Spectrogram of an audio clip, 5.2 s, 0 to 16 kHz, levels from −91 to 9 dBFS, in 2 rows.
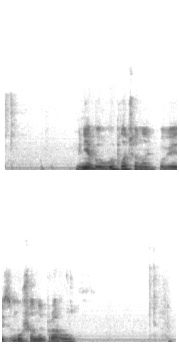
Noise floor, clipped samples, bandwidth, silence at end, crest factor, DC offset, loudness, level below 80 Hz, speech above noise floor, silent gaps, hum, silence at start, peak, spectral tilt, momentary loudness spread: -61 dBFS; under 0.1%; 7.2 kHz; 0.1 s; 22 dB; under 0.1%; -23 LUFS; -44 dBFS; 39 dB; none; none; 0.6 s; -2 dBFS; -8.5 dB/octave; 10 LU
